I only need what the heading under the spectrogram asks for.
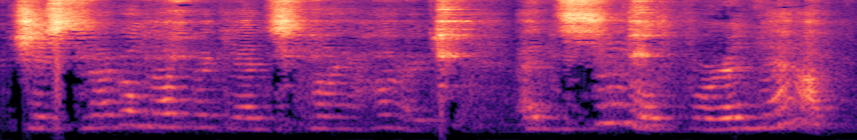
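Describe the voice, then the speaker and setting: At an indoor book launch, a woman poet recites rhyming poetry in an unhurried, dramatic storytelling style, her voice sitting high, pushed and bright. The live recording is roomy and echoey, captured from a distant mic with faint noise.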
